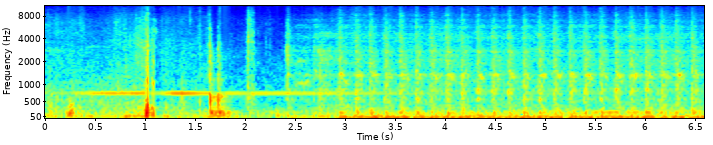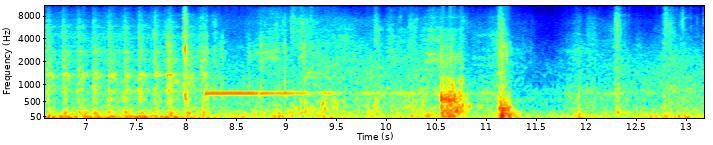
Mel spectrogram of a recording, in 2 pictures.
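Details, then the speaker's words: 2009 Buick LaCrosse: the starter spins the engine at an even, healthy pace for several seconds but it never catches; the crank sensor has 5 V supply but gives no signal, a failed crank sensor. "Yeah, we got nothing. We got 5 volts, but it's not pulling at the ground. So it is. It's a failed crank sensor."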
